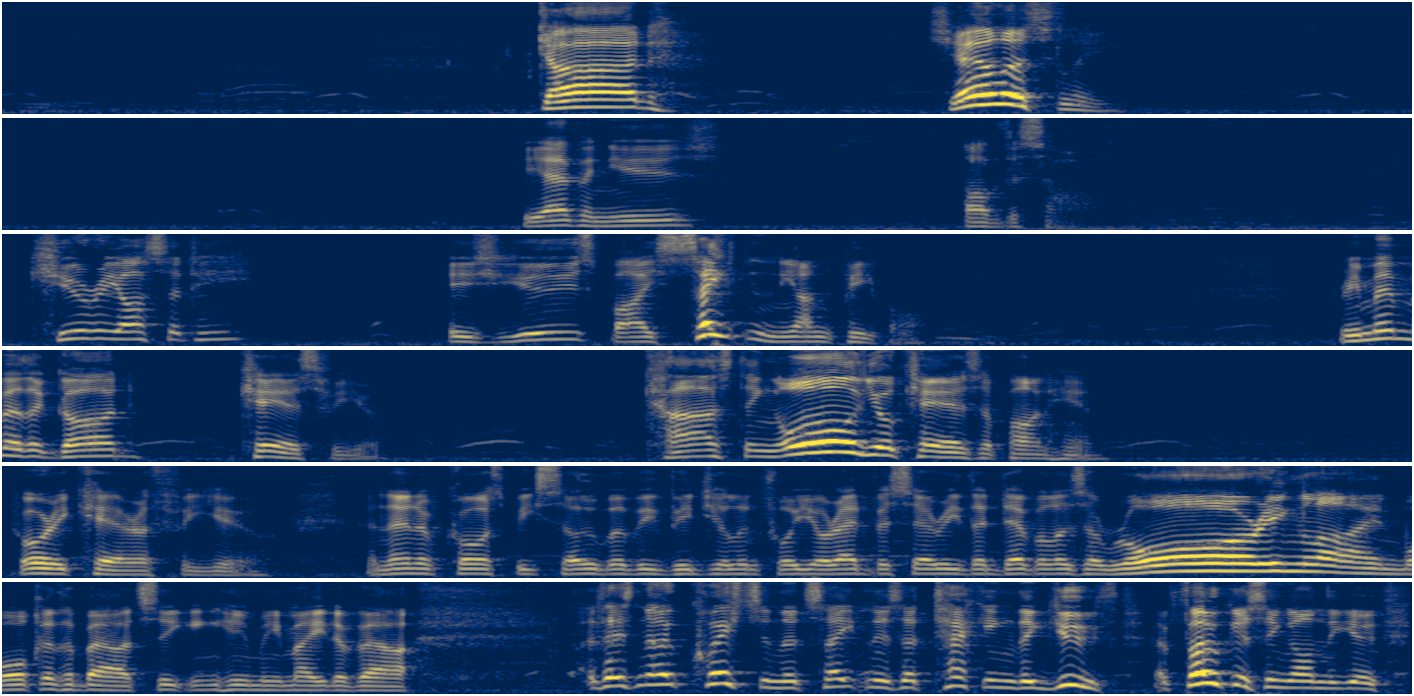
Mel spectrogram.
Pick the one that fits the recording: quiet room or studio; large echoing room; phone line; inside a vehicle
large echoing room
